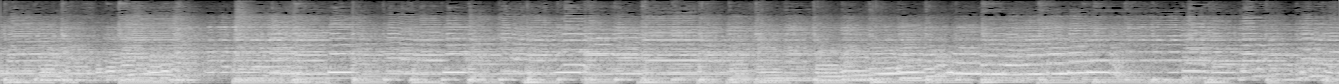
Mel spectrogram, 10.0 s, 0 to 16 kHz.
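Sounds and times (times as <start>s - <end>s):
accordion: 0.0s - 10.0s
baritone horn melody: 0.0s - 10.0s
clarinet: 0.0s - 10.0s
guitar: 0.0s - 10.0s
oom-pah bass beat: 0.0s - 10.0s
trumpet: 0.0s - 10.0s.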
